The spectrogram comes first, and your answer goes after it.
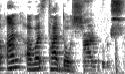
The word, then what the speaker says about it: अनवस्था दोष: Anavastha dosh. Anavastha dosa. दोष ये द लिखा हुआ है दोसा, बट बेसिकली संस्कृत में अगर हम प्रोनाउंस करेंगे तो अनवस्था दोष.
